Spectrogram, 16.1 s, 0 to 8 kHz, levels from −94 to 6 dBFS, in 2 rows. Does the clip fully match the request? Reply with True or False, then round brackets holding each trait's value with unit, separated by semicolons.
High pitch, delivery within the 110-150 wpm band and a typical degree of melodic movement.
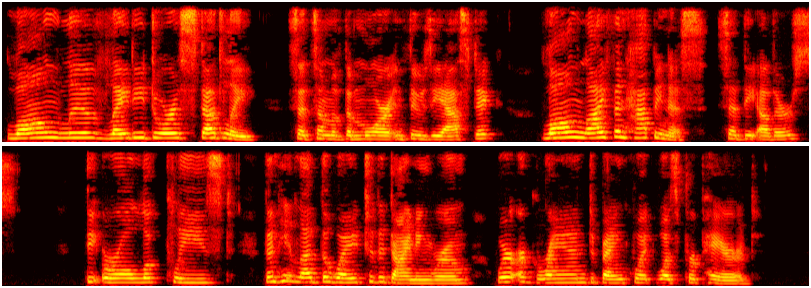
True (235 Hz; 140 wpm; 4.6 semitones)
